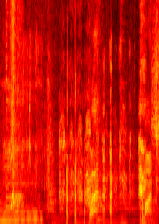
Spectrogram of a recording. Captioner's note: laughs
